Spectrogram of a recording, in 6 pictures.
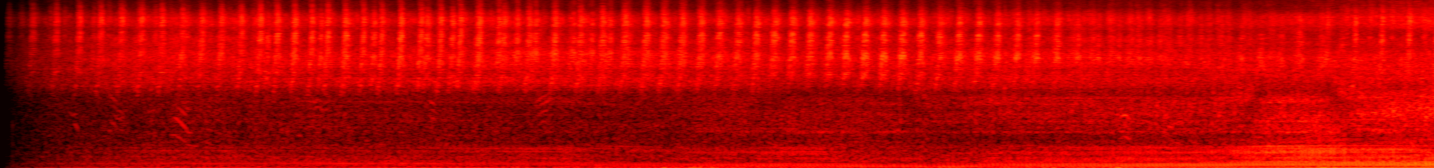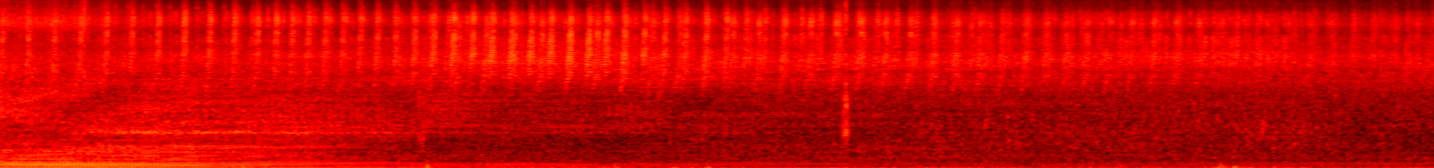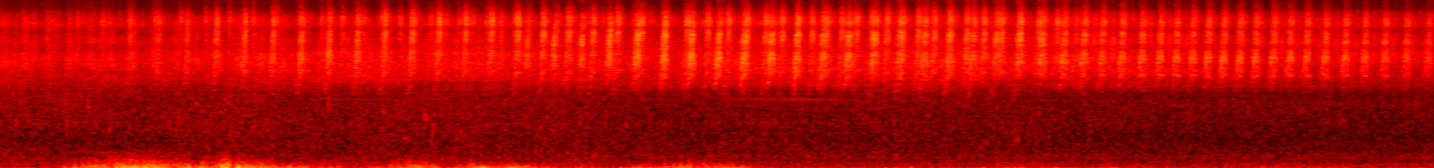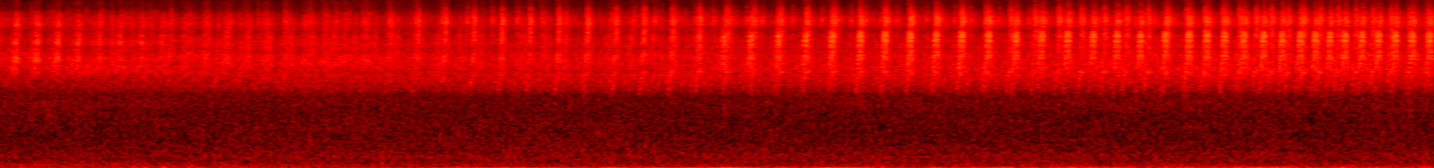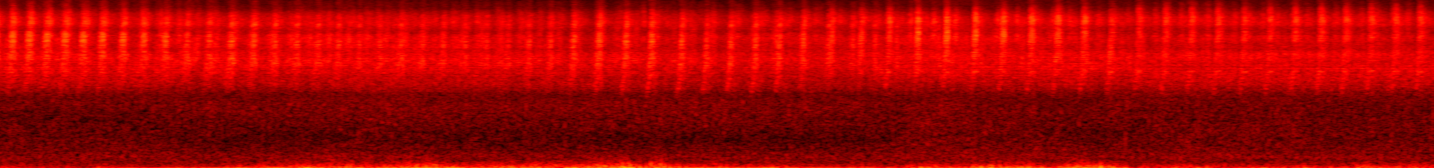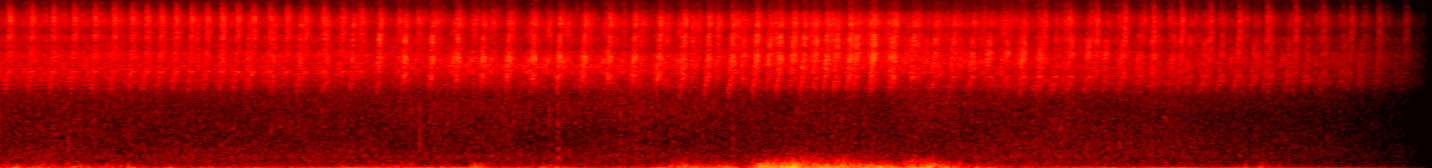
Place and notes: Kanding Rd., Guanshan Township - Cicadas and streams
Cicadas sound, The sound of water, small Town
